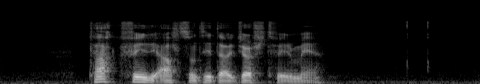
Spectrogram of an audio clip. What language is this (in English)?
Faroese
